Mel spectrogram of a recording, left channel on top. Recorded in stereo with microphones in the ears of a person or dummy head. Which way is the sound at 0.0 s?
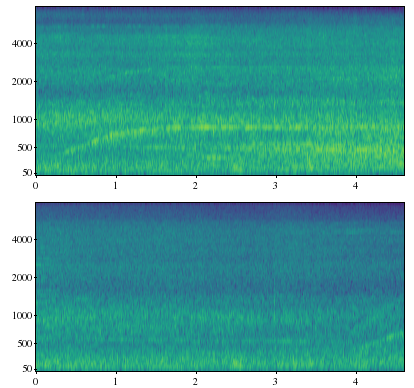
40° left (ahead or behind).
